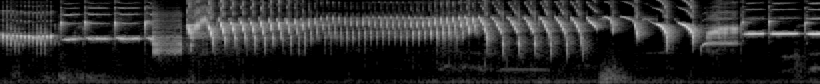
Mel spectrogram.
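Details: Belgian canary singing for training purposes: steady whistled notes, a loud rapid rolling trill lasting several seconds, then a string of downward-swooping whistles and a held clear note at the close.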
